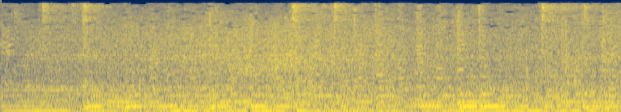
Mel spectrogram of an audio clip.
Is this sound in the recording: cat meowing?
no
